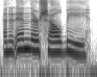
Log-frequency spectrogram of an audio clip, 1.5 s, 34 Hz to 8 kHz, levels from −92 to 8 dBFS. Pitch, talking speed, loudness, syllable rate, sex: 205 Hz, 245 wpm, -14 LUFS, 5.7 syllables/s, female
